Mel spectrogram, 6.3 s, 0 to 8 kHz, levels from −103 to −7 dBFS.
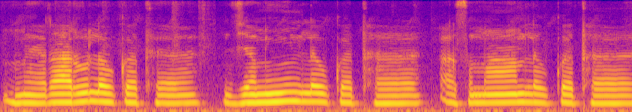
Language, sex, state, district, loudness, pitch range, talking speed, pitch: Bhojpuri, female, Uttar Pradesh, Ghazipur, -16 LUFS, 165-180 Hz, 95 wpm, 170 Hz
